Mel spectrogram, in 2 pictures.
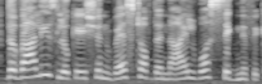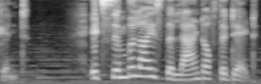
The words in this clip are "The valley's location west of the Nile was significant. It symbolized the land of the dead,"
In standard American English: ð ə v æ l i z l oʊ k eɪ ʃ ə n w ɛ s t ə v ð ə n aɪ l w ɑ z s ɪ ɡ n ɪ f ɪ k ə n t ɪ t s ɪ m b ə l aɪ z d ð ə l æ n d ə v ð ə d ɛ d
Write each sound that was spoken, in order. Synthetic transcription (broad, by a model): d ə v æ l i z l oʊ k eɪ ʃ ə n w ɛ s t ə v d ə n aɪ l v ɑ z s ɪ ɡ n ɪ f ɪ k ə n t ɪ t s ɪ m b ə l aɪ z d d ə l æ n d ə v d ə d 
